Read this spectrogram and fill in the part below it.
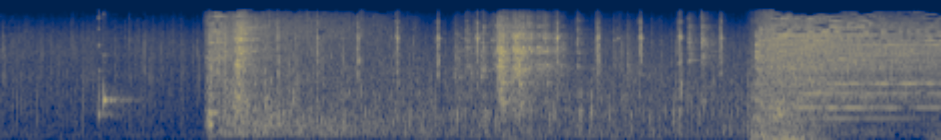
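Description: A pot of food bubbles and sizzles over a crackling fire.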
